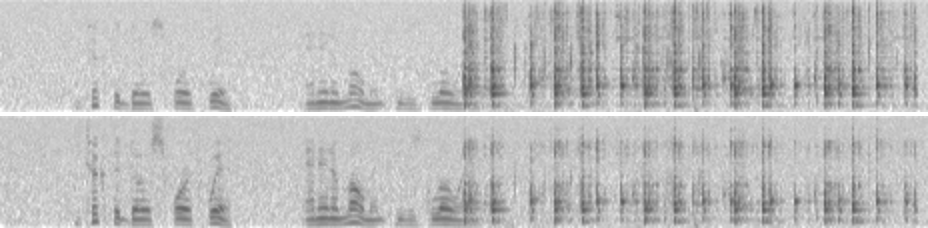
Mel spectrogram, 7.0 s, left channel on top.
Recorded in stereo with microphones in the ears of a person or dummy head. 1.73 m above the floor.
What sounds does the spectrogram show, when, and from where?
0.6 s a man speaking: 45° right (ahead or behind)
3.5 s dripping: 60° left (ahead or behind)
